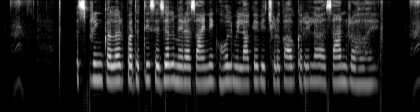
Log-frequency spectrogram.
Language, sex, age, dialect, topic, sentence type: Magahi, female, 18-24, Central/Standard, agriculture, statement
